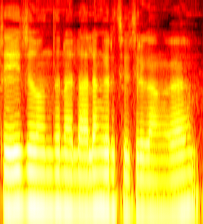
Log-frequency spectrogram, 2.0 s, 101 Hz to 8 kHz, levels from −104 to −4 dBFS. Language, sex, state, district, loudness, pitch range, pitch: Tamil, male, Tamil Nadu, Kanyakumari, -15 LUFS, 125-135 Hz, 135 Hz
